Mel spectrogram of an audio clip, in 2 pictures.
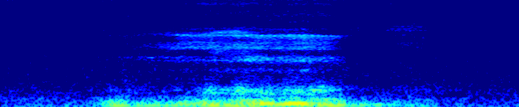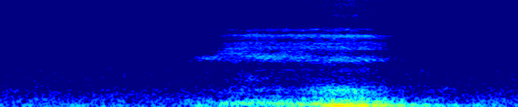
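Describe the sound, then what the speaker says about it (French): A tired baby snoring, two long rasping breaths a few seconds apart, close and moderately loud. "c'est lui qui ronfle"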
